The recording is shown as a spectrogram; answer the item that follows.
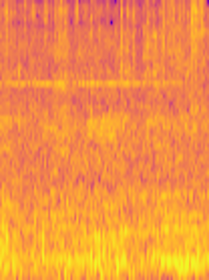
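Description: Busy city street sound: a steady low rumble of road traffic with passers-by talking, and background music.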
